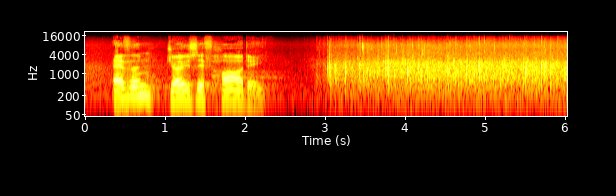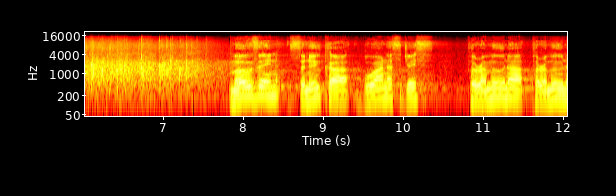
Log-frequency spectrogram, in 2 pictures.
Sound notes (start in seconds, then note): 2.8 applause; 10.1 applause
